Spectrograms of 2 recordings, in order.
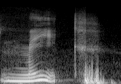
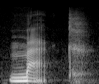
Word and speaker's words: make: They don't pronounce it as make, but this word is produced mac, mac by the learners.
